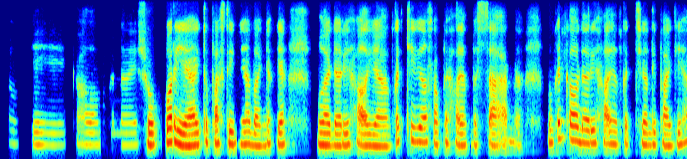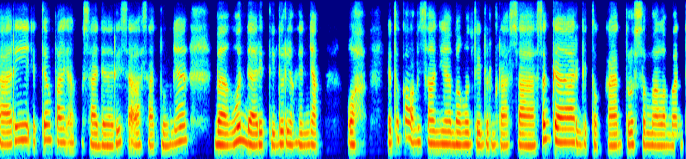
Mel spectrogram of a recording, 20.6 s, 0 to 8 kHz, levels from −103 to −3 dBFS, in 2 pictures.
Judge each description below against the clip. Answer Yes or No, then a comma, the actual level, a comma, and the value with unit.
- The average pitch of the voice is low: No, medium, 185 Hz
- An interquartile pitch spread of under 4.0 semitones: Yes, average, 2.7 semitones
